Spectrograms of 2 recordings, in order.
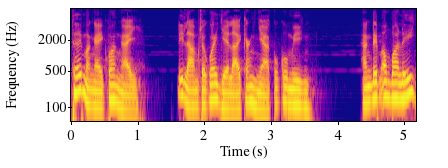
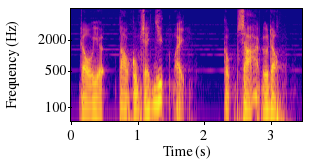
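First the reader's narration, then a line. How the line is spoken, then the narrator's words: Murderous muttering. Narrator (Vietnamese): ông ba Lý ánh mắt như muốn giết người, miệng lẩm bẩm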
